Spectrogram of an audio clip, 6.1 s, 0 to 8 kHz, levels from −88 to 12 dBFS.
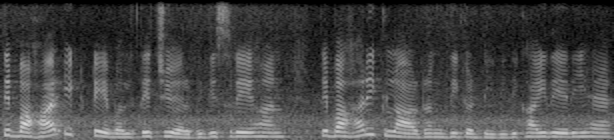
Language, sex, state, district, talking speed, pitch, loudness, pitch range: Punjabi, female, Punjab, Pathankot, 215 wpm, 220 Hz, -17 LUFS, 200-235 Hz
